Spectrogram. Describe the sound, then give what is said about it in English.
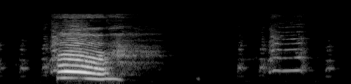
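A rooster crows loudly, a long strained call, followed by short agitated clucks and a second squawking cry from upset chickens. “you could hear the chickens upset back here.”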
